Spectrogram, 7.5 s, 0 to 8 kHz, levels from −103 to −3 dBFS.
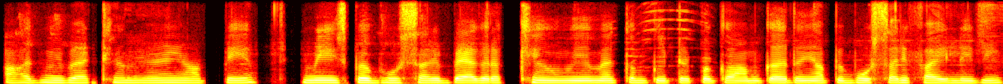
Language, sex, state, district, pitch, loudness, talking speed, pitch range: Hindi, female, Haryana, Charkhi Dadri, 185 Hz, -17 LUFS, 215 wpm, 180-195 Hz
